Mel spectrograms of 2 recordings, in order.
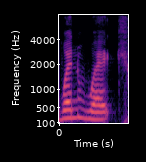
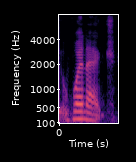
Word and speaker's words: Winwick: And I've been talking with her and I realised that I pronounced it Winwick, which is how it's spelled. But it's actually correctly Winnick.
